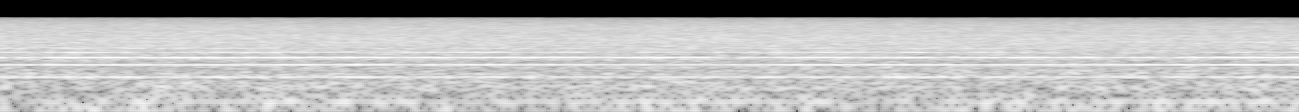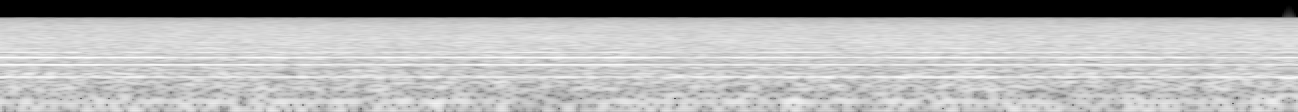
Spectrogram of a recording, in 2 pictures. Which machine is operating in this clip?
fan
